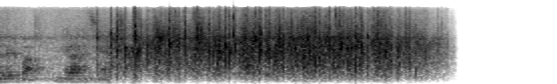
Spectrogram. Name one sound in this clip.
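An audience applauds loudly, then the sound cuts off.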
